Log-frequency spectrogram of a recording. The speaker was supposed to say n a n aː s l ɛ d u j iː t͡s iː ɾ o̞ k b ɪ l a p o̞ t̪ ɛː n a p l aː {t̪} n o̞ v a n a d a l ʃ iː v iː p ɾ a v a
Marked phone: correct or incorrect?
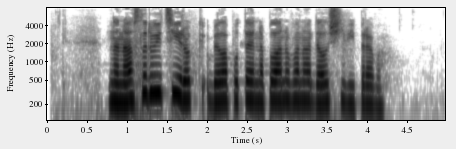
incorrect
